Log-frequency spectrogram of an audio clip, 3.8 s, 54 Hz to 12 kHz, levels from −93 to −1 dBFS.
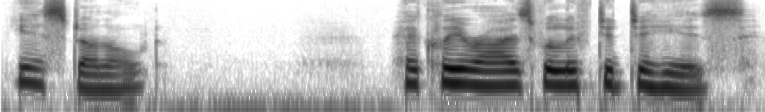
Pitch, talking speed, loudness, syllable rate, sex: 195 Hz, 140 wpm, -17 LUFS, 4.8 syllables/s, female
